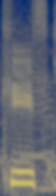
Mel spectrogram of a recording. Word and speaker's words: Keith: It's our friend Keith Stone in Libertyville, Illinois. Keith says, here's how you pronounce Keith's first name. It's like teeth, but with a K.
